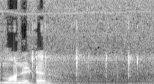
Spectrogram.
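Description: A few light, scattered keystrokes tap on a computer keyboard, faint and close, following a brief spoken word at the start.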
